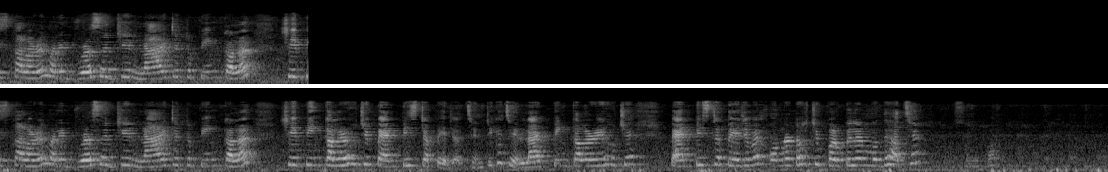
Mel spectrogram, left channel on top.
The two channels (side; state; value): left; drops out; at 3.1 s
